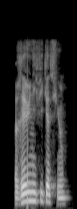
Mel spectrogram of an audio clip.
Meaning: reunification (the unification of something that was previously divided; used especially of a country)
- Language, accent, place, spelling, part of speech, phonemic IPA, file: French, France, Lyon, réunification, noun, /ʁe.y.ni.fi.ka.sjɔ̃/, LL-Q150 (fra)-réunification.wav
